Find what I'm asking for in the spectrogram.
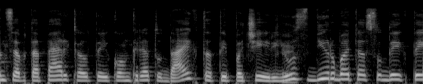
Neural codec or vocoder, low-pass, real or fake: none; 14.4 kHz; real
